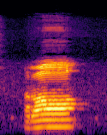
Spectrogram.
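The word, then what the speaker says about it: ر: করে হ্যা হ্যা এমনিতে যেমন আমরা বাংলায় র বলি এটাই শুধুকে একটু মোটা করে বলতে হবে এই ঠিক আছে এ বাইরে তেমন কোন কিছু নাই র র র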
